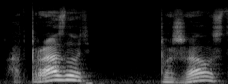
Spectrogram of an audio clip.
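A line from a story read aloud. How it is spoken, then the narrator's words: Tired. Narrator (Russian): устало сказала Юнникова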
